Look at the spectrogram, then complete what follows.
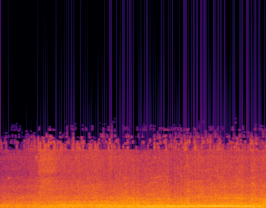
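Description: Engine of a double-decker bus pulling past close alongside, building up from about a second in, its pitch rising a little and then easing off, over steady street traffic noise.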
